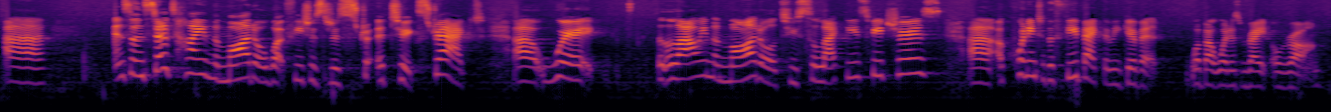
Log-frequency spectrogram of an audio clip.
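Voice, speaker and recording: A woman's voice: high-pitched, lively intonation, normal speed, sharp tone. A young woman giving a conference talk on machine learning, conversational with frequent fillers. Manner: conversational, many fillers, laughs lightly. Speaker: conference speaker. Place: conference hall.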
